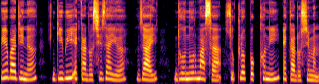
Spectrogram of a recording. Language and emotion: Bodo, neutral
